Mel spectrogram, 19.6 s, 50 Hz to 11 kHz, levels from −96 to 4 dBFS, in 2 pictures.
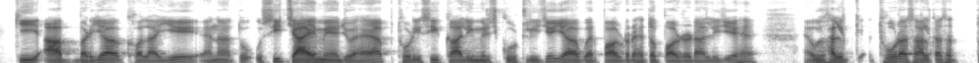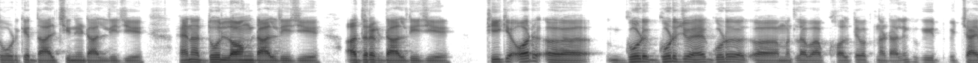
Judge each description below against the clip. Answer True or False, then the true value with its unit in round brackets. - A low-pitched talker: True (105 Hz)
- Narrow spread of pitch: False (3.0 semitones)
